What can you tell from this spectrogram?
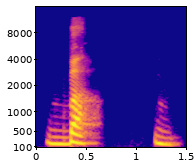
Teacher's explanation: We make this sound when we put the lips together. They touch. B. B. And then I let them explode.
